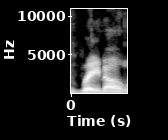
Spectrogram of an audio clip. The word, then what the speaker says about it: Rayan: I always say it's Raina, like ray of sunshine, not rain on your parade.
